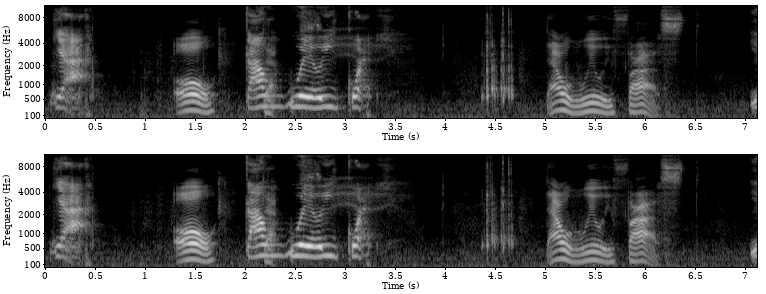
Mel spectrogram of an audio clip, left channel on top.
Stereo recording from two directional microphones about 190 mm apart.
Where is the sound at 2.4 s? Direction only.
30° right (ahead or behind).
